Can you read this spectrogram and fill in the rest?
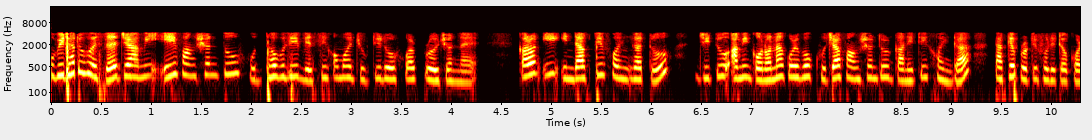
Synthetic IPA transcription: xubidʱatʊɦojsɛzɛamiʔejpʰaŋsɔntʊxudʱːɔbulibesixɔmɔjɔzuk̚tidoɹxɔwaɹpɹojozɔnːaj | kaɹɔnʔeʔindaktibxɔjŋɡatʊ | zitʊʔa̰miɡɔnɔnakoɹibɔkʰuzapʰaŋkʃɔntʊɹɡanitikʰɔjŋɡatakɛpɹotipʰolitɔkɔɹɛ

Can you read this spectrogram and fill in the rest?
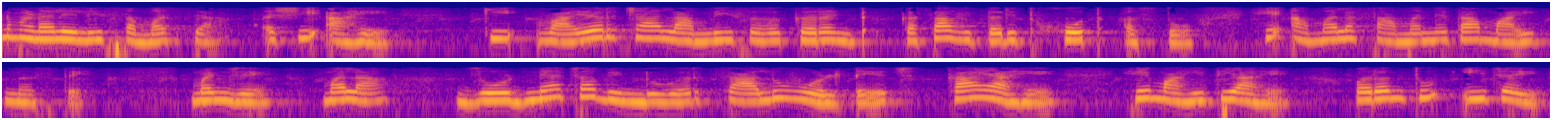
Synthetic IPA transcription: əɳm̤əɽ̃aleliːsəməsjaəɕiːʔaɦe | kiːʋajəɾt͡ɕjalambiːsəɦəkəɾəɳʈkəsaʋit̪əɾiːt̪hot̪əst̪oheʔam̤alasamanjət̪amaɦiːt̪nəst̪ḛ | m̤əɳd͡ze | məla | d͡zoɽɳjat͡ɕjabind̪uʋəɾt͡saluːʋoɭʈed͡ʑkajaɦe | hemaɦit̪iːaɦḛ | pəɾənt̪uit͡ɕəḭːt͡s

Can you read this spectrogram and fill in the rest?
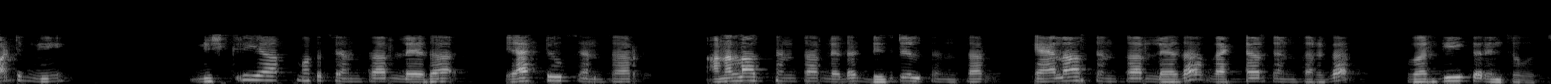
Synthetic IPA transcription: aːʈini | niʂkɾijaːt̪̚mɐt̪ɐsensɐɾlɛːd̪aː | aːk̚ʈiʋsensɐɾ | ɐ̰nɐlaːɡsensɐɾlɛːd̪aːɖid͡ʒiʈɐlsensɐɾ | skɛːlaːɾsensɐɾlɛːd̪aːʋɛk̚ʈɐɾsensɐɾɡaː | ʋɐɾɡiːkɐɾiɲt͡ʃɐʋɐt͡ʃːu

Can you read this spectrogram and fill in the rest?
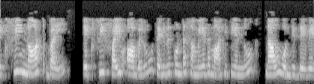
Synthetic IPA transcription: eksʋiːnaːʈʋɐj | eksʋiːpʰɐjʋaːɡɐlut̪e̞ɡed̪ukuɳɖɐsɐmɐjɐd̪ɐmaːɦit̪ijɐnːunaːʋuo̞nd̪id̪ːeːʋe̞ː

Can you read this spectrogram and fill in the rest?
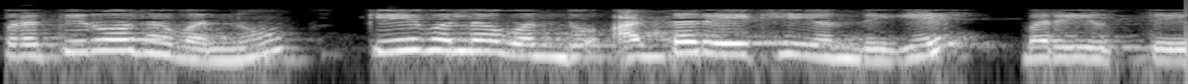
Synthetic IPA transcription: pɾɐt̪iɾɔːd̪ʱɐʋɐnːu | keːʋɐlɐo̞nd̪uʔɐɖːɐɾɛːkʰɛjo̞nd̪iɡe̞bɐɾɛjut̪ːeː

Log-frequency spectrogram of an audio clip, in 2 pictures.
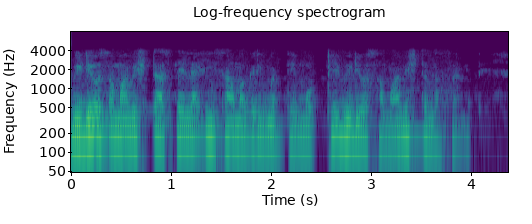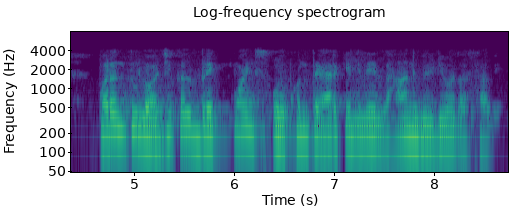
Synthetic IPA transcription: ʋiɽijosəmaʋiʂʈəəsleljaʔiːsaməɡɾiːməd̪ʱːjemoʈʰeʋiɽijosəmaʋiʂʈənəsant̪e | pəɾənt̪ulɔd͡ʑikəlbɾek̚pɔiɳʈsoɭkʰuːnt̪əjaɾkeleleləɦanʋiɽijod͡zəsaʋe

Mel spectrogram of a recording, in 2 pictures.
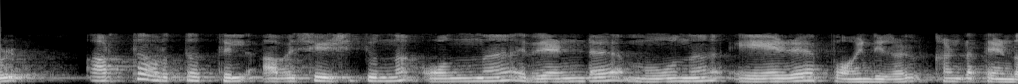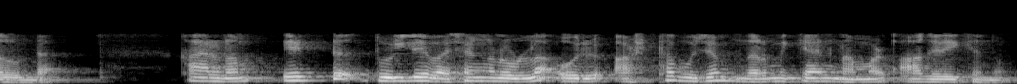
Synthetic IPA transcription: oɭ | ɐrt̪ʰɐʋrt̪ːɐt̪ːilɐ̰ʋɐɕe̞ːʂikʲːunːɐʔo̞nːɨɾe̞ɳɖɨmuːnːɨe̞ːɻɨpojnduɣɐɭkɐɳɖɐt̪ːe̞ːɳɖɐðuɳɖɨ̰ | kaːɾɐɳɐme̞ʈːɨt̪uljɐʋɐɕɐŋːɐɭuɭːɐʔo̞ɾuɐ̰ʂʈʰɐbud͡ʑɐmnirmikʲːaːnnɐ̰mːɐ̰ɭa̰ːɡɾɐɦikʲːunːu

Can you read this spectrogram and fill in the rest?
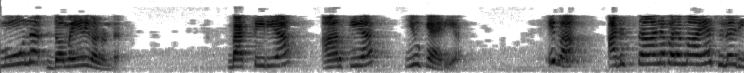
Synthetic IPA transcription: muːnːɨɖo̞mejnuɣɐɭuɳɖɨ | baːk̚ʈiːɾija | aːrkijɐ | juːkːaːɾḭjɐ̰ | iʋɐ | ɐɽist̪ʰaːnɐbɐðɐmaːjɐt͡ɕilɐɾiː

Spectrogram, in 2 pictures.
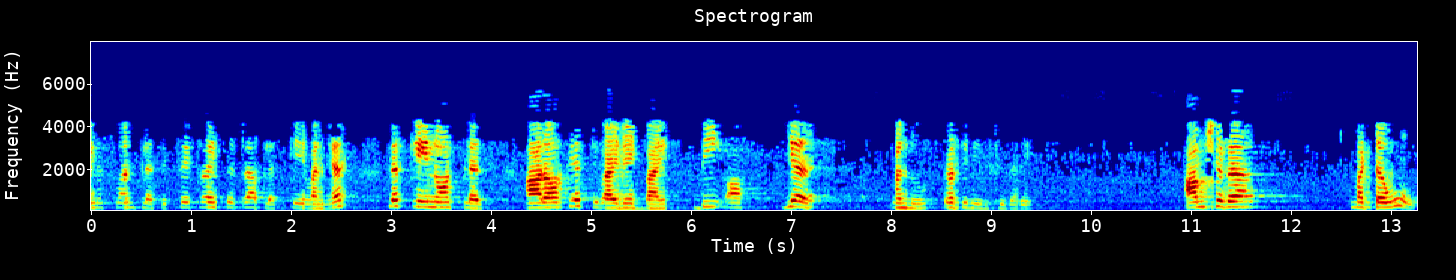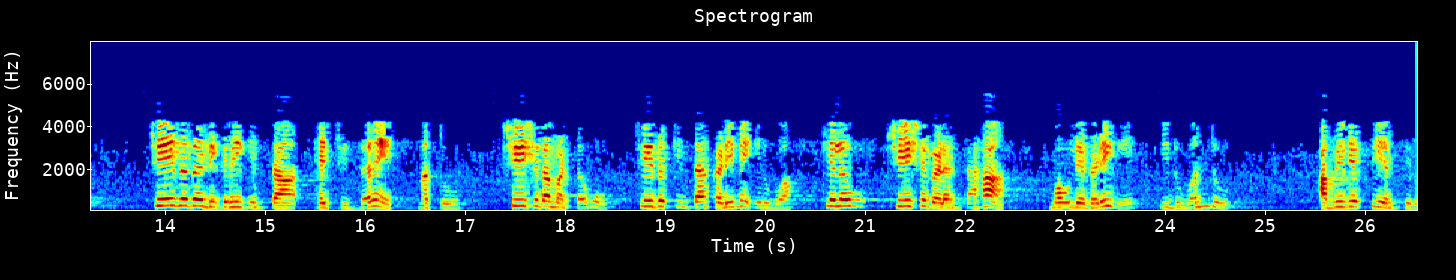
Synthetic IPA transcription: mɐjnɐsʋɐnplɐsekseʈɾajkseʈɾaːplɐskeːʋɐnes | plɐskeːnɔːʈ̚plɐs | aːɾɔːsjɐsɖiʋajɖeɖ̚bɐj | ɖiɔːfʰ | jɐs | ɐnːupɾɐt̪inid̪isid̪ɐɾe | ɐmʃɐd̪ɐ | mɐʈːɐʋu | t͡ʃeːd̪ɐd̪ɐɖiɡɾiɡint̪ɐhet͡ʃːid̪ːɐɾe̞ | mɐt̪ːu | ʃɛːʂɐd̪ɐmɐʈːɐʋu | t͡ʃɛːd̪ɐkːint̪ɐkɐɽime̞ʔiɾuʋɐ | kɛlɐʋu | ʃɛːʃɐɡɐɭɐnt̪ɐɦɐ | mɐwljɐɡɐɭiɡe̞ | id̪uond̪u | ɐbʱiʋjɐk̚t̪ijɐnt̪iɾu

